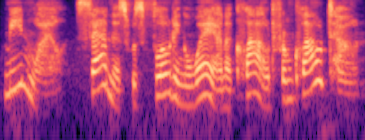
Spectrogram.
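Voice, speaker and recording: A woman narrating a children's story in an expressive, dramatic read-aloud style. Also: high-pitched, moderate pace, husky.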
